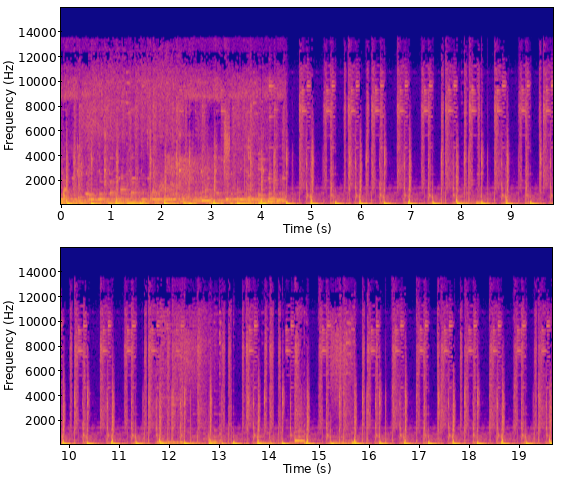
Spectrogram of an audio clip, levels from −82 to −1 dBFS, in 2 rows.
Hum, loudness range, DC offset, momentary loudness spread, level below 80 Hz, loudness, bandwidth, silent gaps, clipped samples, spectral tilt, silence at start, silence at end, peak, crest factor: none; 3 LU; under 0.1%; 5 LU; -16 dBFS; -17 LUFS; 14 kHz; none; under 0.1%; -4.5 dB/octave; 0 s; 0 s; 0 dBFS; 14 dB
